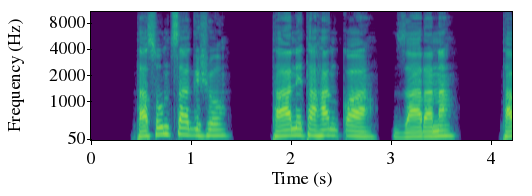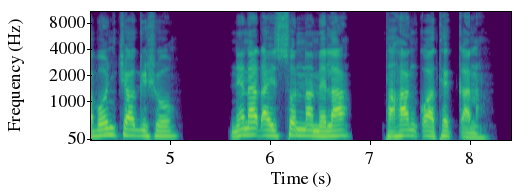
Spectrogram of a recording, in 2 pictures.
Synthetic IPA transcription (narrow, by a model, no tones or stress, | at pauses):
t̪ɐsʊnt͡sːaːɡɪʃ̬ɔ | t̪aːnɪt̪ɐɦɐŋkʼɔaːzaːɾɐnɐ | t̪ɐbɔnt͡ʃːaːɡɪʃɔ | nɛnɐɗɐjsːɔnːɐmɛlɐ | t̪ɐɦɐŋkʼɔaːt̪ɛkʼːɐnɐ̰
